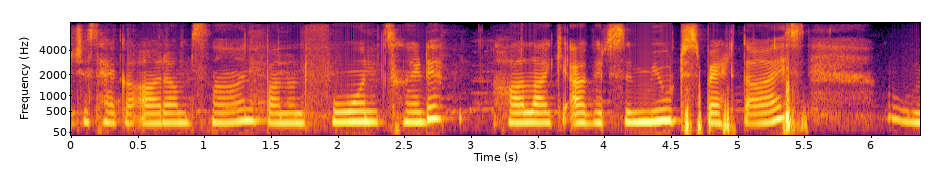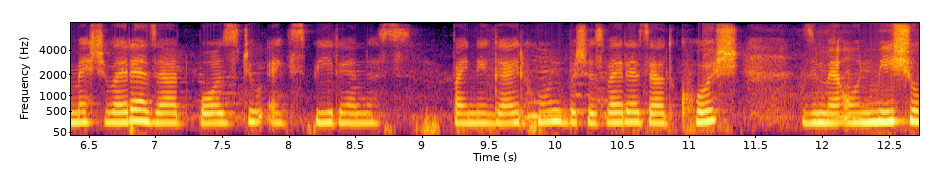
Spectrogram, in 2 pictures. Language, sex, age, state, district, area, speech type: Kashmiri, female, 30-45, Jammu and Kashmir, Baramulla, rural, spontaneous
